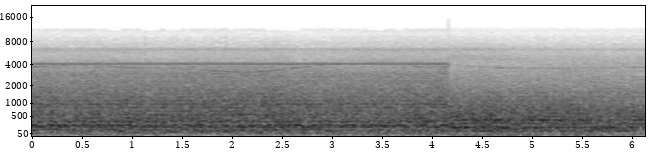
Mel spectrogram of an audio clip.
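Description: F-16 fighter jet's engine and airflow heard from inside the cockpit: a loud, steady roar with a thin high whine. About four seconds in the whine cuts out and the roar shifts slightly.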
